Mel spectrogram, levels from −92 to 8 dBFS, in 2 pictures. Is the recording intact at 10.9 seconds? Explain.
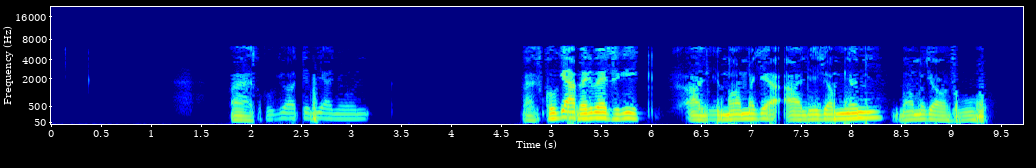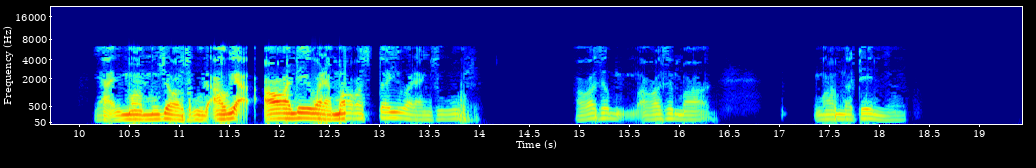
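No. A sudden gain jump covers 10.25 to 12.66 s, so 10.9 s falls inside it. The level leaps by about 12 dB in a single sample just before "kora ing sukul" and falls back just as abruptly. That step was likely caused by a gain setting or bit shift applied with no ramp. Speech and background noise rise together, so the raised stretch sounds louder overall, not just closer, and its edges can click.

The same moment also carries AAC compression, which runs through the whole clip. Nothing is left above 6.4 kHz, so the speech sounds dull and lacks air. The coarse quantisation leaves a smeared, warbling, fizzy texture on sibilants and held sounds. This damage is plainly audible and points to AAC-LC at a low bitrate of roughly 27 kbps. At 10.9 s it is heard at the boosted level.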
